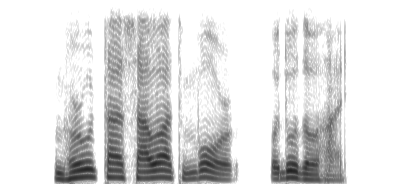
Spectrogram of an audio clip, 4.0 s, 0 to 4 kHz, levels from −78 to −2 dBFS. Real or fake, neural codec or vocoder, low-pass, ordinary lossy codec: fake; codec, 16 kHz, 0.5 kbps, X-Codec, HuBERT features, trained on LibriSpeech; 3.6 kHz; Opus, 32 kbps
